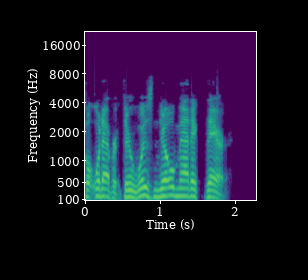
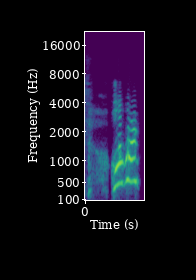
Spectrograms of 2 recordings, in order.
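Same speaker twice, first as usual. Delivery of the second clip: very high, slow panicked shriek; high mock shriek of a stung woman; much slower than usual. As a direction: shriek it in shock and pain.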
